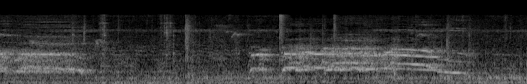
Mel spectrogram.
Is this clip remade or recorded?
recorded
